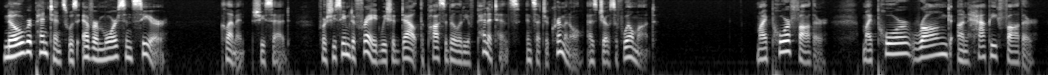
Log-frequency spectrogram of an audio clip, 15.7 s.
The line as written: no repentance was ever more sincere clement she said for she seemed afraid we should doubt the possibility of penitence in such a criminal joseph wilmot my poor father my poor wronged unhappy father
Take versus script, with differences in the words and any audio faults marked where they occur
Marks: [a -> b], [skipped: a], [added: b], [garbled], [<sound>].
no repentance was ever more sincere clement she said for she seemed afraid we should doubt the possibility of penitence in such a criminal [added: as] joseph wilmot my poor father my poor wronged unhappy father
